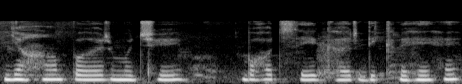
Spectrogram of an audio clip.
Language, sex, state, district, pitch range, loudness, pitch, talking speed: Hindi, female, Himachal Pradesh, Shimla, 210-225 Hz, -13 LUFS, 220 Hz, 115 wpm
